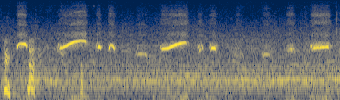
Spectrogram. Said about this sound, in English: Yeah, you don't know how to whistle.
